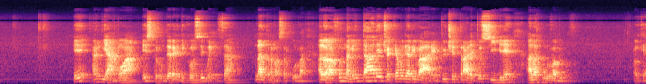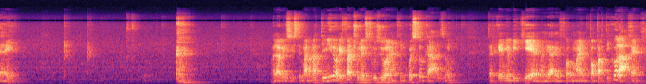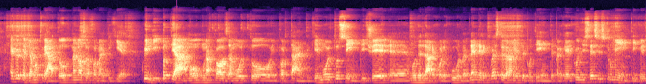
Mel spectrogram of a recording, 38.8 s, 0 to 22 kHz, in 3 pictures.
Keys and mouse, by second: 7.6 click, 9.1-10.7 drag, 11.5 e, 14.6-16.0 drag, 19.7 Tab, 21.1 Tab, 23.9 Tab, 24.7 Tab, 26.4 Tab.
